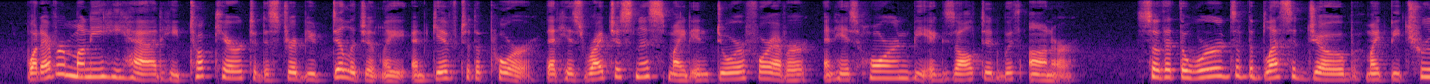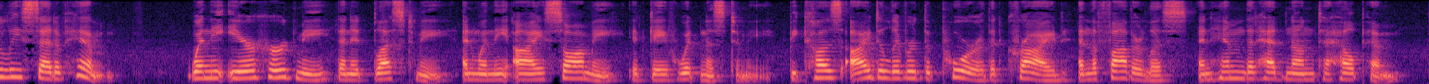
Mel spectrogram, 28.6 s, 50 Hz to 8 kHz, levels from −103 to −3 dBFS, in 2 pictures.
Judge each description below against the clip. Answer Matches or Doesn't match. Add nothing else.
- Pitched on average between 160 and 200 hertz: Matches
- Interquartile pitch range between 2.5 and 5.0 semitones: Doesn't match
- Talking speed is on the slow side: Doesn't match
